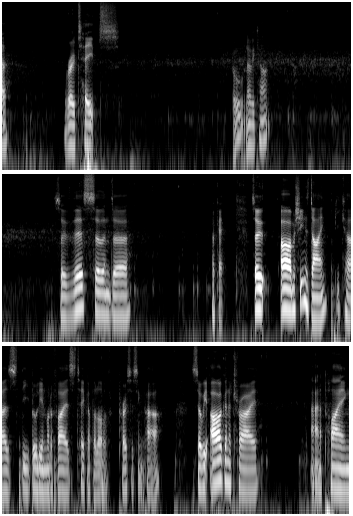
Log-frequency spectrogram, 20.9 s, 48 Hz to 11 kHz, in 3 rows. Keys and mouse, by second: 0.6 r, 1.7 r, 5.1-6.5 right drag, 6.0-7.8 drag, 10.0-13.2 drag, 10.0-13.2 middle drag, 13.2-17.9 ctrl+z.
